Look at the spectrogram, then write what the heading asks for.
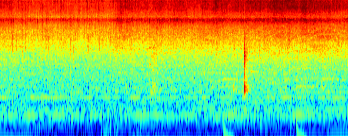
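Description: Ground spice paste and diced tomato sizzling steadily in oil in a nonstick pan while being stirred with a spatula. There is one sharp tap about five seconds in.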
